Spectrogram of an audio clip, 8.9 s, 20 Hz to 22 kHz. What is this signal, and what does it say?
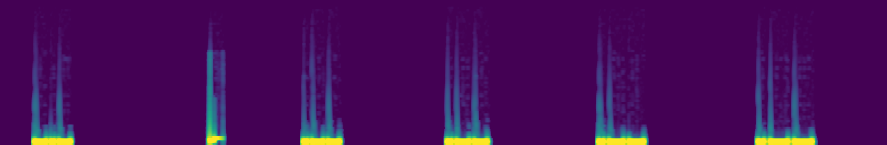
Morse code, heard as a keyed tone, about 27 wpm, spaced as for 7 wpm, 700 Hz. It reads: K WWWW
